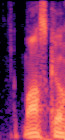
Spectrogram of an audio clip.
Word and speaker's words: Moscow: Moscow rhymes with Costco.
